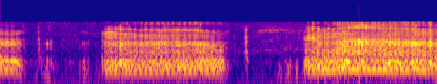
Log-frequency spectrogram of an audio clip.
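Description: A Boston Terrier gives low, rumbling growls in long sustained bursts, angry at being touched.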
